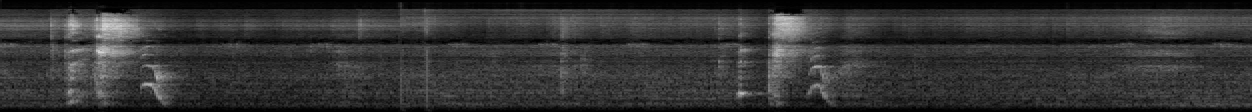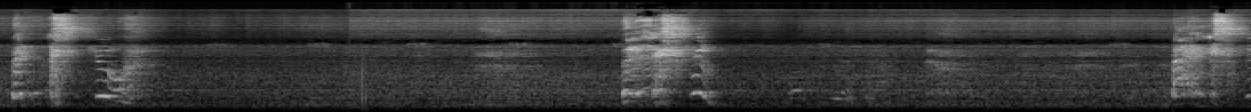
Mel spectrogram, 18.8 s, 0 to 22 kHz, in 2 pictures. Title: Sneeze Compilation #14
